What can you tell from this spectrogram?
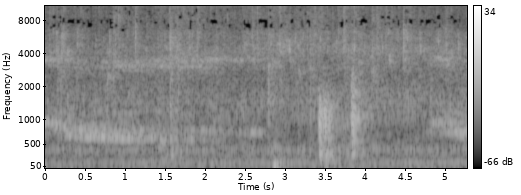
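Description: Food frying in oil in a pan, a steady sizzle, with two short knocks a little past halfway.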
